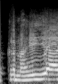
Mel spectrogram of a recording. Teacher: कन्हैया है पे जोर है, कै पे जोर नहीं है, तो क्या करेगा, लघु रहेगा, गुरु नहीं बनेगा।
